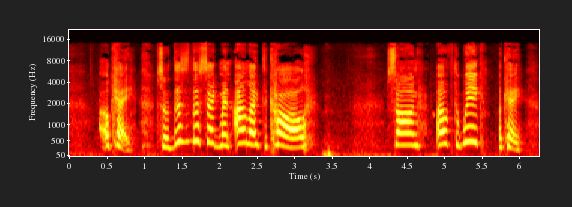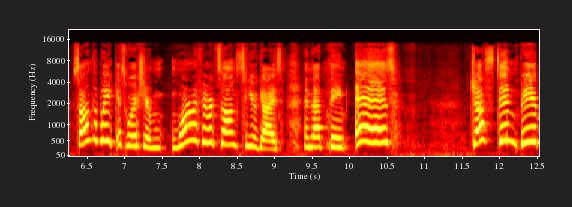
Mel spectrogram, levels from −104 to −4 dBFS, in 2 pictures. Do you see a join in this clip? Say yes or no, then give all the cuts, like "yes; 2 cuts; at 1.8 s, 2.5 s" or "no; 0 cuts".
no; 0 cuts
